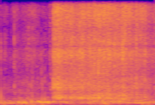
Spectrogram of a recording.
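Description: Pigeons coo softly and low, then a loud hiss of rustling noise rises and covers them for the rest of the moment.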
